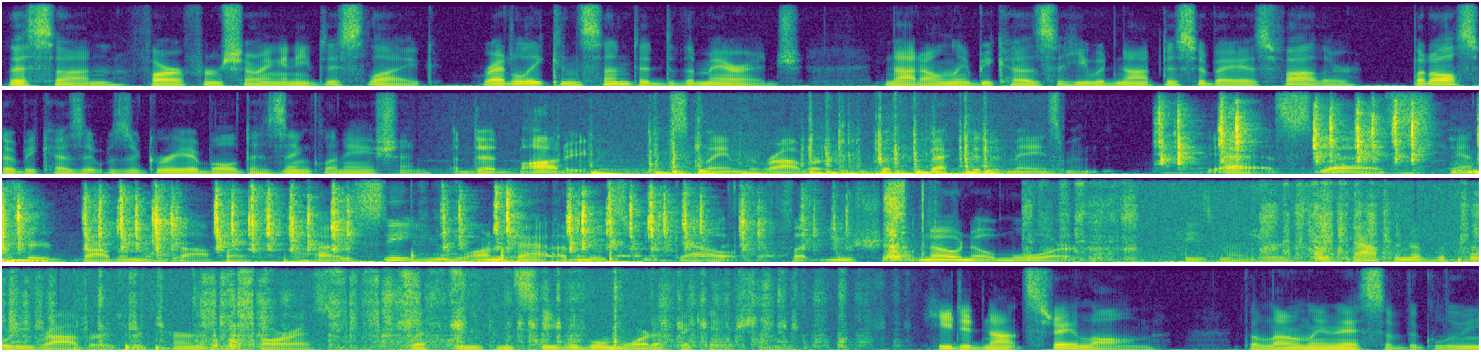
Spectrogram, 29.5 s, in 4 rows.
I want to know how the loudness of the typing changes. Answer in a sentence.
The volume of the typing goes up.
